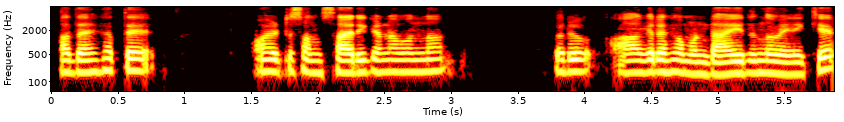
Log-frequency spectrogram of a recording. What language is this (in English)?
Malayalam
